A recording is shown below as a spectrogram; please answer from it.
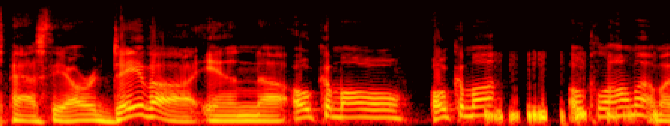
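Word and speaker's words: Okemah: Deva in Okama, Oklahoma.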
